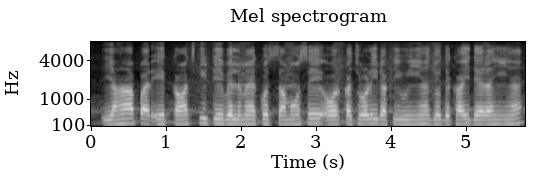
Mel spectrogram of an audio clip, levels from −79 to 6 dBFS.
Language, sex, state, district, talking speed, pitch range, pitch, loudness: Hindi, male, Uttar Pradesh, Deoria, 195 wpm, 150-160 Hz, 155 Hz, -16 LUFS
